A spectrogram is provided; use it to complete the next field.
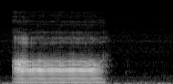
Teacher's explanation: It's because the back of your tongue goes down. So a so that's a low back sound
